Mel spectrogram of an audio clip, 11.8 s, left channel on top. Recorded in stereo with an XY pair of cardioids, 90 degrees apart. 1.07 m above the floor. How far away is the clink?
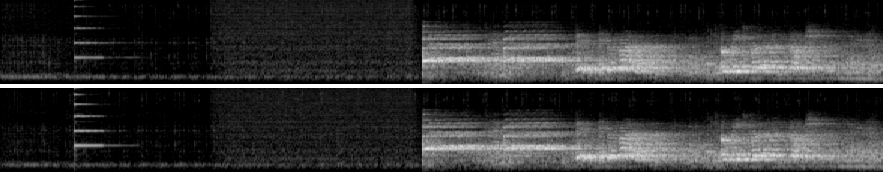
About 0.5 m.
